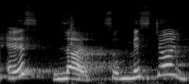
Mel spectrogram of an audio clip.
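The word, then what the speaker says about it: de Klerk: Mister डी लर्क, सी KLERK, its correct pronunciation is not clerk and all, its correct pronunciation is Lurk.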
